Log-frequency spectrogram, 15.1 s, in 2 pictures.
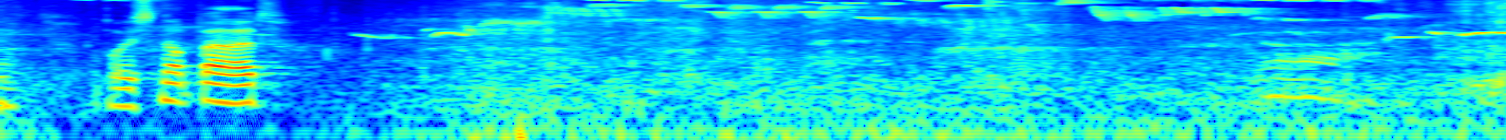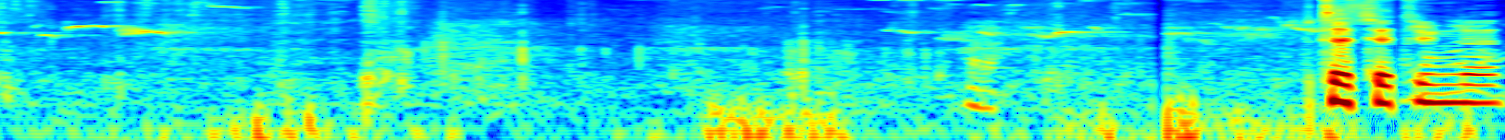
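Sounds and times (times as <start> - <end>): songbirds chirping and trilling: 0.0 - 15.0
steady outdoor hiss: 0.0 - 15.0.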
